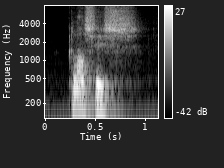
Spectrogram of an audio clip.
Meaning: a supracongregational, regional executive body, intermediate in size or rank between the consistory of an individual congregation and a provincial synod
- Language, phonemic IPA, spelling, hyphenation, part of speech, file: Dutch, /ˈklɑ.sɪs/, classis, clas‧sis, noun, Nl-classis.ogg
